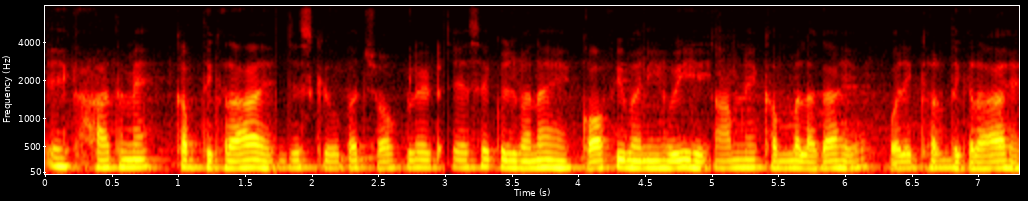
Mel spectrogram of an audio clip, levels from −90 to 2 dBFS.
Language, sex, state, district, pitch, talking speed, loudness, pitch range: Hindi, male, Jharkhand, Jamtara, 130 Hz, 245 wpm, -22 LUFS, 125-135 Hz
